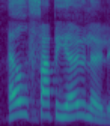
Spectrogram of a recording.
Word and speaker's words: El Fabiolo: I keep putting in an extra syllable. El Fabiolo, Lydia.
